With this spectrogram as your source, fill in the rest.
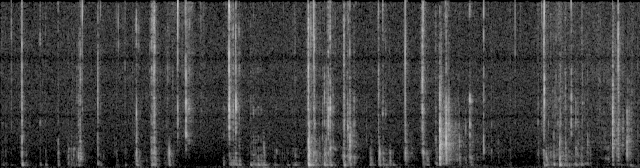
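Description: A utility-knife blade scores a solid green bar of soap held in the hand into cubes and shaves it, while a second uncut green bar lies untouched nearby. The cuts make a rapid, uneven series of short, crisp crunching and scraping snaps with a bright crackle and almost no low end. Each stroke stops dead with no ring.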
